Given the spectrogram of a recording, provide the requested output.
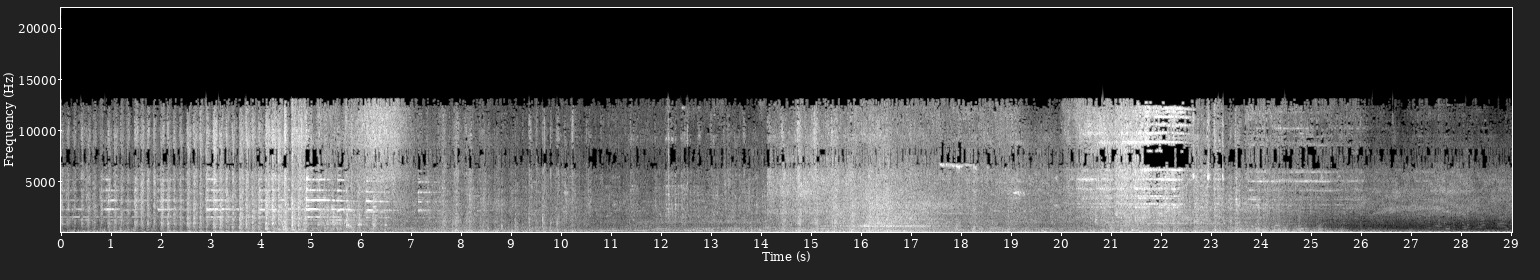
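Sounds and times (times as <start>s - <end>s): train wheels clattering: 0.0s - 29.0s
bell clanging: 0.2s - 7.6s.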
